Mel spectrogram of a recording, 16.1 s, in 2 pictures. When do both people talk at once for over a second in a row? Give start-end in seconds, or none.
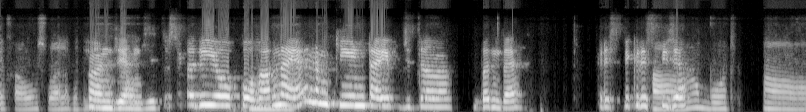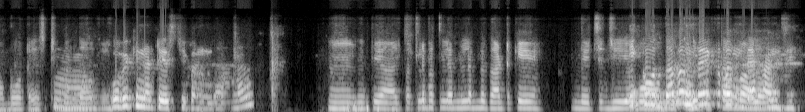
none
